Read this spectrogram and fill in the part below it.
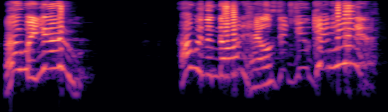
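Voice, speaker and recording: A man voicing a small, indignant goblin necromancer with a croaky, theatrical delivery in a tabletop game. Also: very animated, unhurried, sharp tone, muffled recording, heavily acted. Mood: startled, indignant. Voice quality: croaky, shrill. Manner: theatrical, exasperated ranting.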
